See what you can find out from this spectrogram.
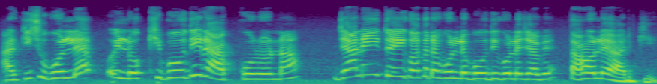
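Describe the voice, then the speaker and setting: A woman's voice: high-pitched, lively intonation, fairly quick, fairly bright tone. A woman voicing a caring, fussing sister-in-law and housewife in a family cartoon. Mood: fond scolding. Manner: affectionate, fussing, motherly. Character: caring, doting elder sister-in-law, housewife, gently scolding. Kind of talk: Bengali family cartoon voice acting.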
